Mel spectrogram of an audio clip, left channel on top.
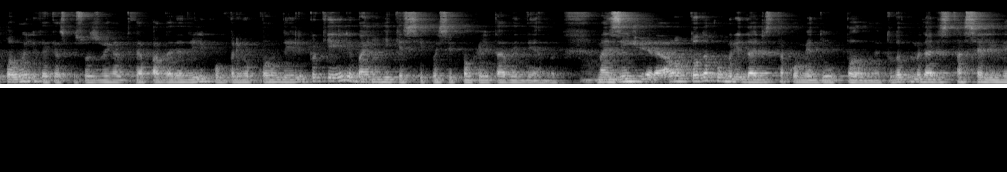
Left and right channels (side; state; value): right; silent; digital silence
